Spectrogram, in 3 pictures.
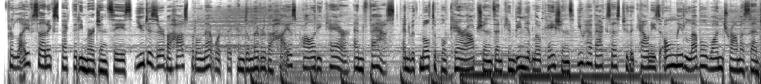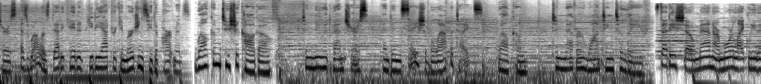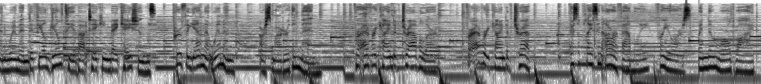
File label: Commercials, femalevoices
